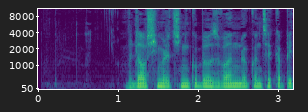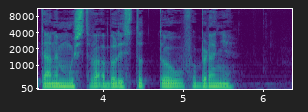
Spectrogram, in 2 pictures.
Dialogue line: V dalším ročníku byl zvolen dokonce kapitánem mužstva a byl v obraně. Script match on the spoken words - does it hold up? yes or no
no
